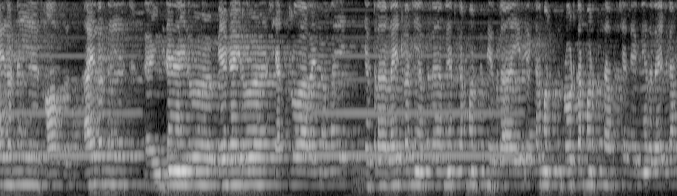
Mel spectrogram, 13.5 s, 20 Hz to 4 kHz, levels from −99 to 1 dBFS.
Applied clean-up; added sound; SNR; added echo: none; Wind instrument, woodwind instrument; 16 dB; reverberation time 2.2 s.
